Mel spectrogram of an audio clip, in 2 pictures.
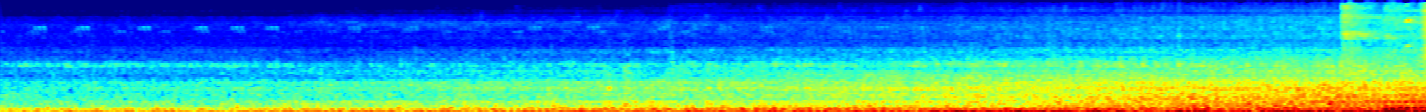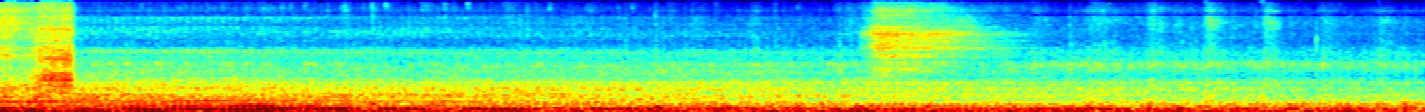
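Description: CSX diesel locomotives of a freight train passing close by, engines running with a deep rumble that grows louder as they come alongside. Two short high-pitched hisses cut in, one about halfway through and one near the end.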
